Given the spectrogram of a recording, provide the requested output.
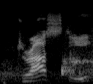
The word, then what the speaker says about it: Drasty: Uh, Drasty like Frosty.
